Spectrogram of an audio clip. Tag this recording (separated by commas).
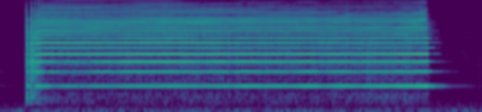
Music, Musical instrument, Bowed string instrument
